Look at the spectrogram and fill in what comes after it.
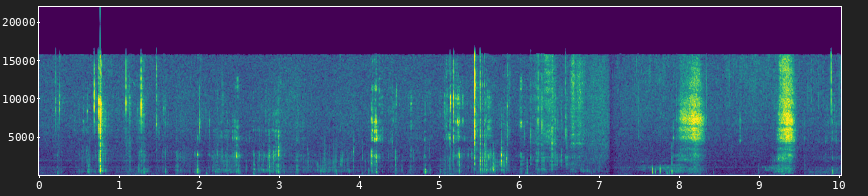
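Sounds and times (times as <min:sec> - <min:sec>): person chewing food: 0:00.0 - 0:07.0.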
